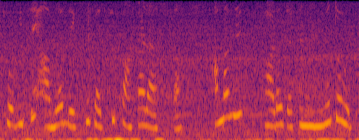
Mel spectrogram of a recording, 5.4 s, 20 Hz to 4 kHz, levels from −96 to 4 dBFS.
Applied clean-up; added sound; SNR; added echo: none; Cricket; 2 dB; none.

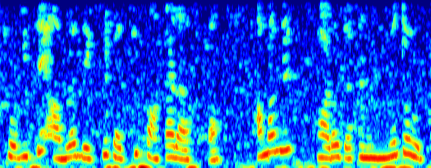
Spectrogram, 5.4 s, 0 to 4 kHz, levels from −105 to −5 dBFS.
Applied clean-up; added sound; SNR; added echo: classical method Wiener filter.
